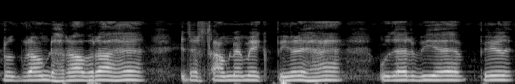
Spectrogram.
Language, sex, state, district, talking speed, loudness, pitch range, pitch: Hindi, male, Jharkhand, Deoghar, 160 wpm, -16 LUFS, 195-200 Hz, 195 Hz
